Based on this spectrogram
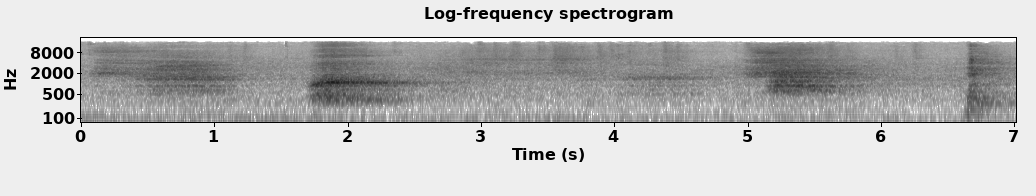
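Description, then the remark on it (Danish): Slow, audible deep belly breaths drawn in and let out through the nose, a few airy inhales and exhales with quiet pauses between them and no talking; the belly pushes against a hand on the inhale, and the hand presses the belly in on the exhale. “Når I trækker vejret ind, så prøver I med maven at skubbe lidt på hånden. Og så når I ånder ud igen, så prøver I med hånden at skubbe maven lidt ind.”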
